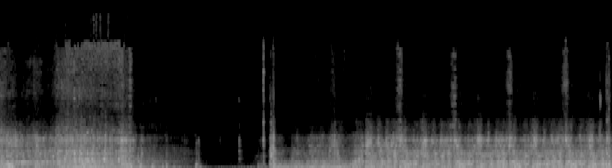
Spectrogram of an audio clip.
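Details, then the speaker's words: Old gasoline GMC bucket truck with a Holley carburetor, choke pulled out: the starter churns steadily about three turns a second with no catch. No fuel is coming up through the fuel filter; fuel starvation suspected. "Yeah, there ain't no fuel in it for sure. So no fuel's coming up this."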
